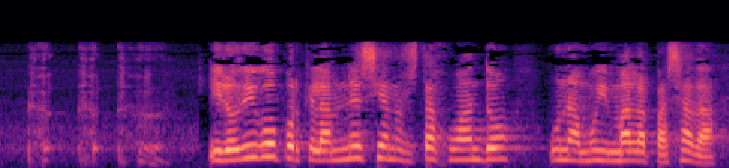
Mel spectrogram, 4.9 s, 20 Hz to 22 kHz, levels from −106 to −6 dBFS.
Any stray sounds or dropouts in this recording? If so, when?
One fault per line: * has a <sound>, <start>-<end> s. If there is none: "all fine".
* has a cough, 0.2-1.2 s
